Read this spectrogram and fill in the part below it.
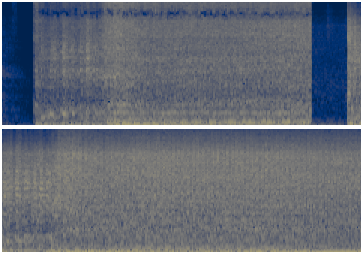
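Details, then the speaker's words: Flooded Corvair air-cooled flat-six after dropped valve seat repair, fuel injection, exhaust and vacuum line refitted, fuel system likely unprimed: cranks, brief stumble, then steady even idle, no knocking; normal start and idle. "What do you say we try and fire it up? I am sure the fuel system is not primed. Here goes nothing."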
